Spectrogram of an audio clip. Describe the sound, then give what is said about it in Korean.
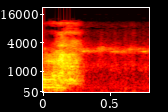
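A frog gives one short, raspy croak, followed by a faint lingering high tone and quiet background; no one speaks. “아, 개구리가 울고 있네요.”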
